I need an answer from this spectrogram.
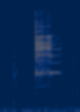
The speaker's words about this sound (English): That was my glass straw against my glass.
